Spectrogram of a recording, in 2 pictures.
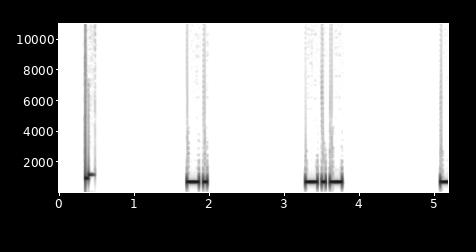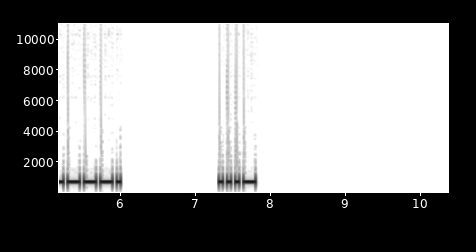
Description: Morse code, heard as a keyed tone, about 21 wpm, spaced as for 6 wpm, 700 Hz. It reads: NK9V
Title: USA Call Signs - 4 Characters - 8x Character Spacing - 22wpm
